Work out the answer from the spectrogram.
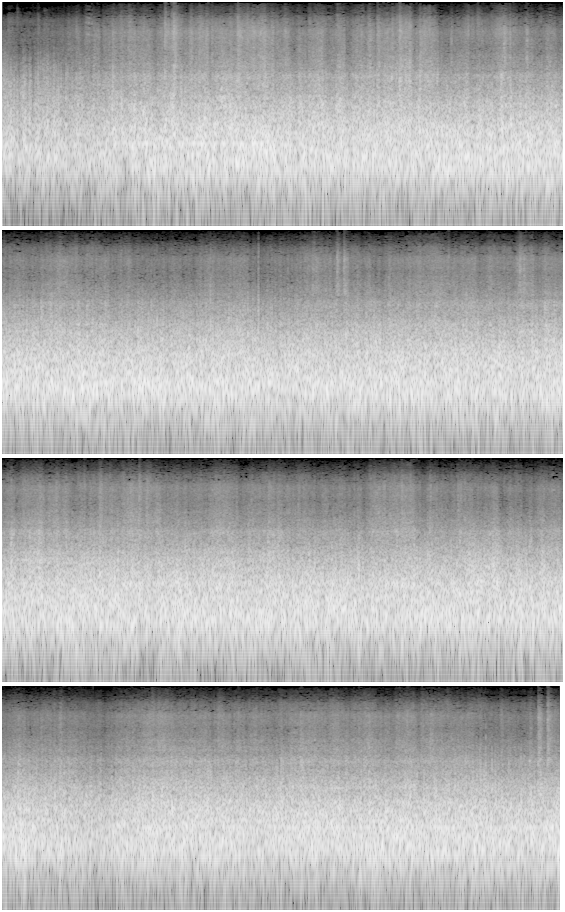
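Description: A moving passenger train running along the track: a steady rumble of wheels on rails with scattered rattles.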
